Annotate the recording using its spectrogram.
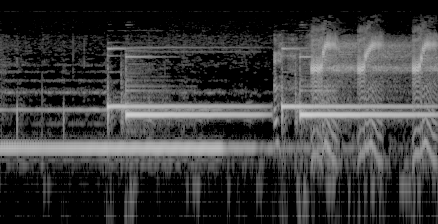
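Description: Two-tone ding-dong doorbell chime, rung twice: once about a second in and again near the end. Under the first chime, the last held note of the background music fades out. After the second chime comes a run of quick falling chirpy tones.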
